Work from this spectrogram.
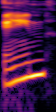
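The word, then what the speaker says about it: AYN: It is the Ain, spelled A-Y-N, Odin, spelled like the god, 2, like the one that comes after 1 and before 3.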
